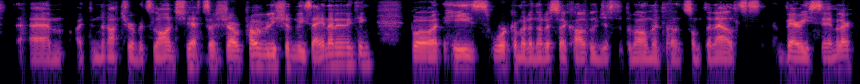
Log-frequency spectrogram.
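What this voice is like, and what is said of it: Irish accent. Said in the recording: “that great Irish accent of yours”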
